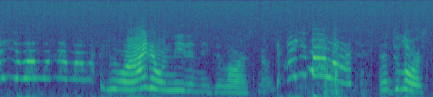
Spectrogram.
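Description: A puppeteer's voice making wordless, whiny nonsense cries in place of speech, cat-like calls that glide up and down in pitch, the longest falling slowly about a second in.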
